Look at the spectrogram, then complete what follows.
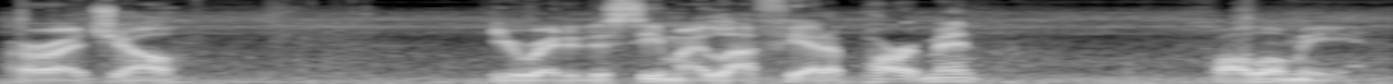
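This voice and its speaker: A man's voice: low-pitched, fairly even intonation, moderate pace, bright, forceful tone, slight background noise. A man talking casually into his camera as a travel vlogger, laid-back and sometimes swearing. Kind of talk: casual travel vlog with chat.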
